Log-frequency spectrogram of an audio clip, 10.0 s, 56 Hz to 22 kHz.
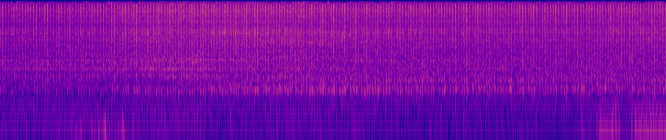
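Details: Opel/Vauxhall Corsa 1.2 Z12XEP 80 hp at idle: light, fast metallic rattle about three ticks a second over a steady idle, suspected timing chain noise.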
